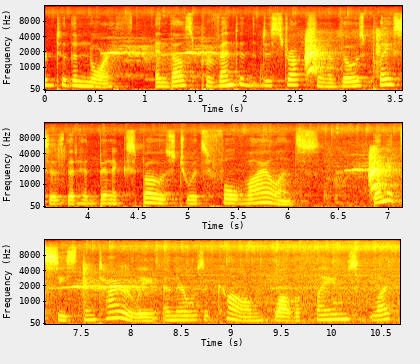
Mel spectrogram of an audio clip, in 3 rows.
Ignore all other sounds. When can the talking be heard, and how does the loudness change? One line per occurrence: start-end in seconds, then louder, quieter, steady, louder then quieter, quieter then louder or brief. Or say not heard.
0.0-10.6 steady.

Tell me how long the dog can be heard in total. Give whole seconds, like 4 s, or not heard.
3 s.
